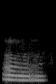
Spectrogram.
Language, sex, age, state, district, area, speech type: Kashmiri, female, 30-45, Jammu and Kashmir, Pulwama, rural, conversation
